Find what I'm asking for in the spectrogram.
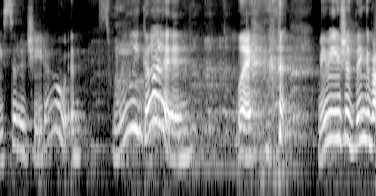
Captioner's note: laughing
